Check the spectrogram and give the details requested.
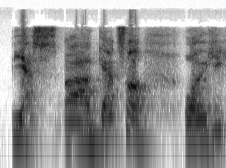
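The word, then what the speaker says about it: Guentzel: His teammate, Jake, was it Gwentzel, if I've pronounced that correctly? – Yep.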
